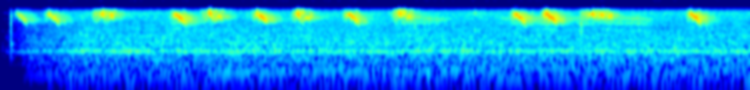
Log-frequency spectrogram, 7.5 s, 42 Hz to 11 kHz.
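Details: Male house sparrow calling or singing in McKinney, Texas, 18 January 2018: a run of bright, short chirps, roughly one or two a second at an uneven pace, over a steady low hum.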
